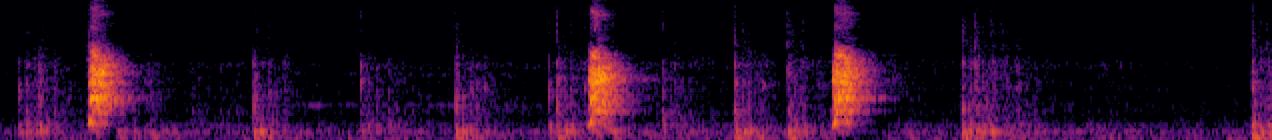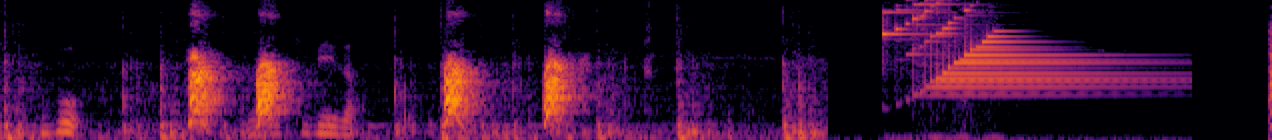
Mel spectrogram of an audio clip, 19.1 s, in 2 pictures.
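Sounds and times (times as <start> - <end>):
fireworks pops and thuds on television: 0.0 - 6.2, 6.9 - 8.0, 9.3 - 11.4
small dog barking: 0.6 - 1.1, 4.4 - 4.8, 6.2 - 6.7, 10.9 - 11.9, 12.8 - 14.0.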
